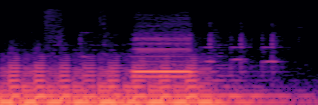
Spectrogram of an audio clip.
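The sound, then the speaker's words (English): A series of short telephone dialing tones beeps in a quick, even rhythm as a guest is called on the phone, followed by a longer steady tone, fairly clear before fading slightly at the end. “We're going to bring a guest on the phone here. Hold on one second as I get him up.”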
